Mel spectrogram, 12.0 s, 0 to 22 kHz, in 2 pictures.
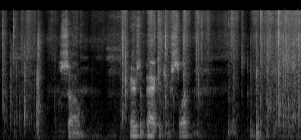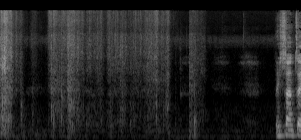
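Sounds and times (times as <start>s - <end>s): paper crinkling and rustling: 0.0s - 1.3s, 2.3s - 10.1s.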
